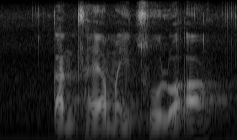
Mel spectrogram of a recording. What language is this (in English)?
Tswana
